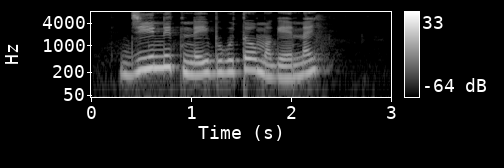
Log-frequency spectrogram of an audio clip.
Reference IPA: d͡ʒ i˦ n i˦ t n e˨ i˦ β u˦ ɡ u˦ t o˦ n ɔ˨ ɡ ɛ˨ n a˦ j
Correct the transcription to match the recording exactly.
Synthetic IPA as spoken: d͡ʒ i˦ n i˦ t n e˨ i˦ b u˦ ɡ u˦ t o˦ m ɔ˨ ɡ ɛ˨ n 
